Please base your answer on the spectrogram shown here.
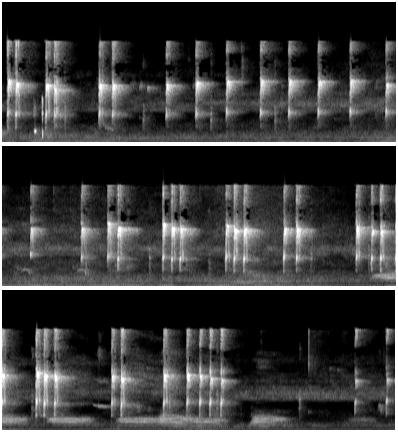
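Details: Squirrel chattering in a long sequence of sharp, high chips that quicken into clustered bursts, then thin out near the end, with faint lower chirps and slight background rumble.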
